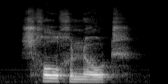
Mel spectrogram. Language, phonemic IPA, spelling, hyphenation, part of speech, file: Dutch, /ˈsxoːl.ɣəˌnoːt/, schoolgenoot, school‧ge‧noot, noun, Nl-schoolgenoot.ogg
- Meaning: schoolmate (somebody who attended the same school)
